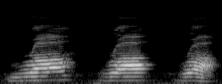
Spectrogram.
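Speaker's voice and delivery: ra with an American R. Shown as a demonstration. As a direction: say ra with a tongue-curled English R. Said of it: "the American R is".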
